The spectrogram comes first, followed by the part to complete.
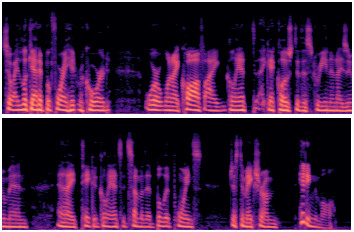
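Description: With an American accent, a man talks at a fairly quick pace in a fairly high, somewhat breathy voice with ordinary pitch variation, on a very clean recording with a silent background. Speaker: podcast host. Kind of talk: casual solo podcast monologue. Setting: home studio. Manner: frequent filler phrase you know.

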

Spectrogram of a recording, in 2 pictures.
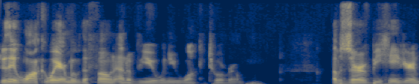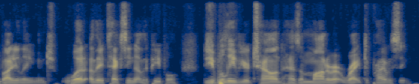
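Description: Here a man speaks in a plain, everyday voice at a fairly quick pace. His pitch is fairly low, with ordinary variation. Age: 40s. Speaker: cybersecurity guest. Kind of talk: casual chat.

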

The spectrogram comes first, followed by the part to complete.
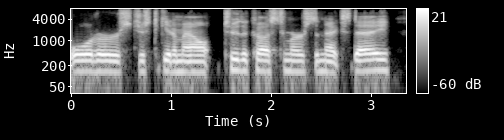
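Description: A man with a Southern US accent talks at a moderate pace in a monotone, flat intonation. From South Georgia. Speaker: welding sales employee.

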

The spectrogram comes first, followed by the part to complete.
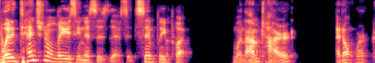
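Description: Moving at a moderate pace, a man with a fairly high pitch and vocal fry shows very wide pitch swings, big swings in loudness and long, frequent pauses. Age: 40s. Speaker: life coach. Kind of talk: casual interview chat.

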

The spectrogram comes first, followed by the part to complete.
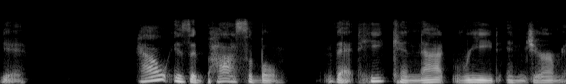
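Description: With an American accent, a man speaks at a very slow pace, using lively intonation and long, frequent pauses. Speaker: podcast co-host. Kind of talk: casual chat.

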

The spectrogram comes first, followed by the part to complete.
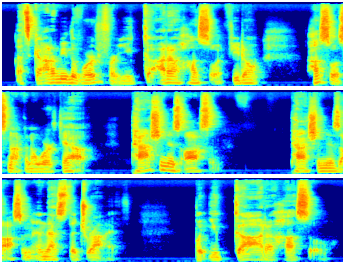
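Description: Somewhat breathy, a man with a fairly low pitch talks at a fairly quick pace with long, frequent pauses, in a very clean recording with a silent background. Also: ordinary pitch variation. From Hawaii. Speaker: hip-hop dance studio owner. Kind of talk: interview.

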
